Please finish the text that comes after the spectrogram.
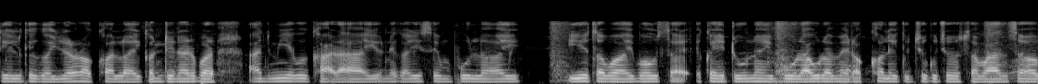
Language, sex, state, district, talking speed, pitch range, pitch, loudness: Bajjika, male, Bihar, Vaishali, 165 wpm, 130-140 Hz, 135 Hz, -21 LUFS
